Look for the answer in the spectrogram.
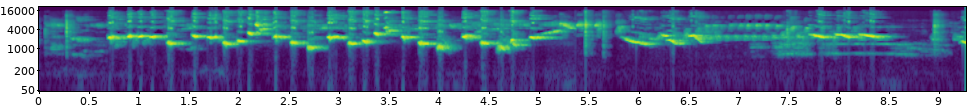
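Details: Song of a White-rumped shama, played to provoke other shamas: repeated short falling whistles in a quick series, then a buzzy rattling trill and mixed notes.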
